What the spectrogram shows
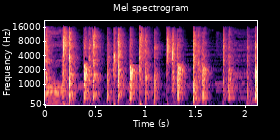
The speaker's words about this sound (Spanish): Muy bien, todos aplaudiendo.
